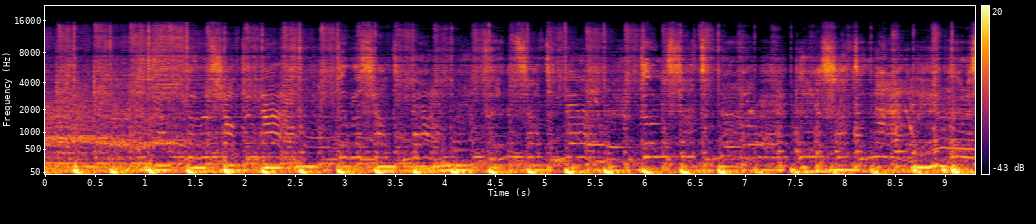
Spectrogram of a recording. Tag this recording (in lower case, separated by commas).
music, whoop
